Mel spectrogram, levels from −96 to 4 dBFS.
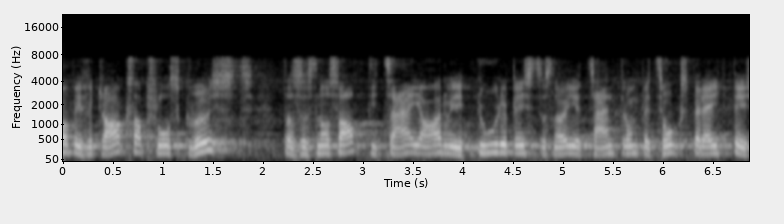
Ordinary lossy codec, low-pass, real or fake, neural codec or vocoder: MP3, 96 kbps; 7.2 kHz; fake; codec, 16 kHz, 4 kbps, FreqCodec, larger model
